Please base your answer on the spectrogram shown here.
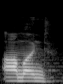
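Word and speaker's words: almond: मेरे दादा का फैसला इन एम डी के एफ चार वर्ड्स से पहले कभी भी आपको एल लिखा हुआ मिल जाए तो ये साइलेंट रहता है जैसे एम से पहले एल है तो आमंड एम से पहले एल है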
